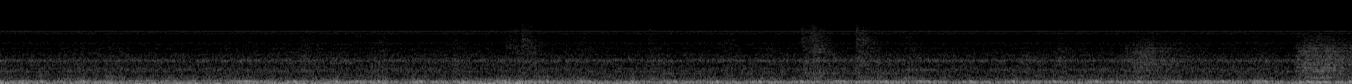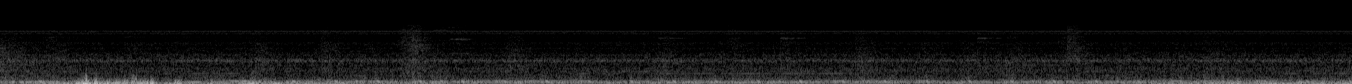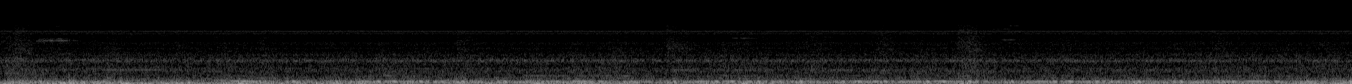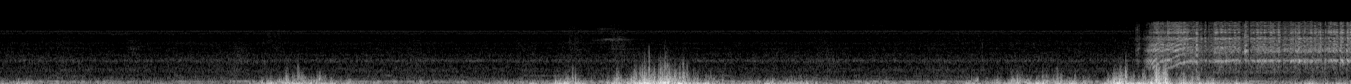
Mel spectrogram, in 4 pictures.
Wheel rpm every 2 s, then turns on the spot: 0, 0, 0, 0, 0, 0, 0, 0, 0, 0, 0, 0, 0, 0, 0, 0, 0, 0, 0, 0, 0, 0, 0, 0, 0, 0, 120.
none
